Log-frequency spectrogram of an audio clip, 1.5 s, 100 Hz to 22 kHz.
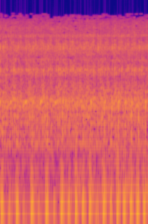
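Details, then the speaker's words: Rusi Royal GY6 scooter with a 59 mm big-valve build and a Speed Tech regrind 6.5 cam, in break-in with low compression. It idles healthily with a steady, even thump about seven beats a second and no top-end ticking or clatter. "Yung cam niya na speed tech, tahimik naman na regrind 6.5."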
